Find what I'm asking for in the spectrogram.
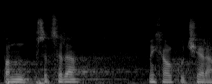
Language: Czech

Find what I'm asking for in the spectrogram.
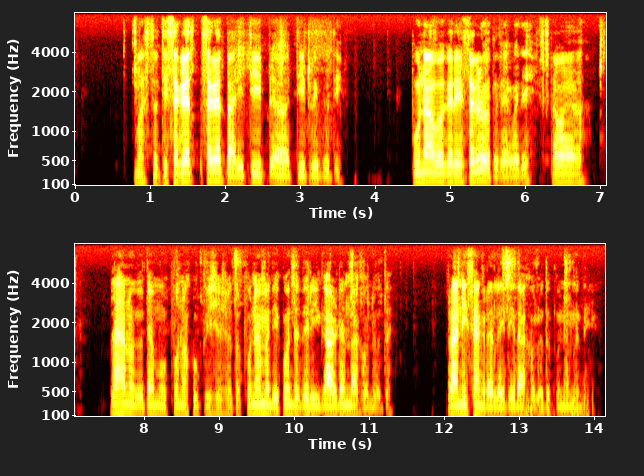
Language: Marathi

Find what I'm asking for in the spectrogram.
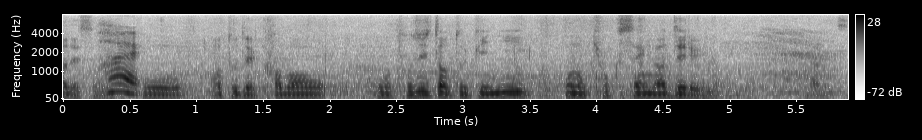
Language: Japanese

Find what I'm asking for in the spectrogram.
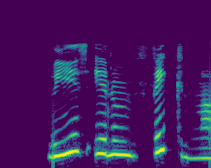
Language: Icelandic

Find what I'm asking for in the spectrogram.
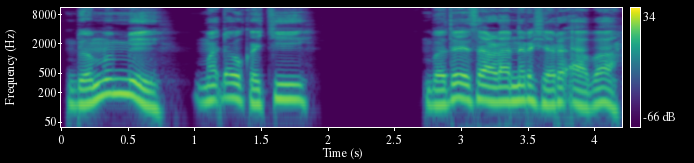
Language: Hausa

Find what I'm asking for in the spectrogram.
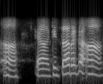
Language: Malayalam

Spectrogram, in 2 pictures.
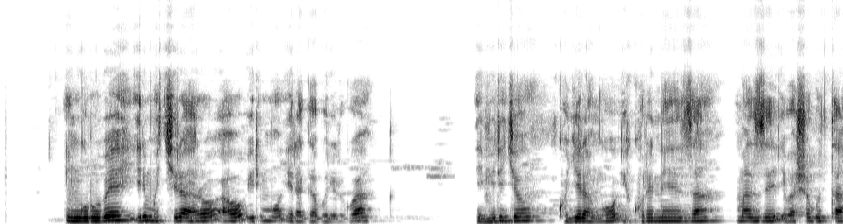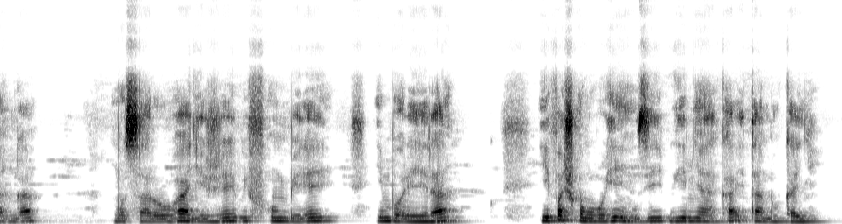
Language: Kinyarwanda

